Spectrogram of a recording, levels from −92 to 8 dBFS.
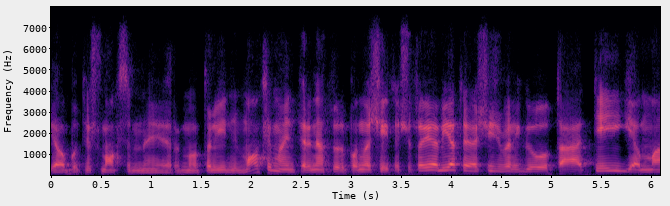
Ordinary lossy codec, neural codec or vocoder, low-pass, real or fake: Opus, 16 kbps; codec, 24 kHz, 1.2 kbps, DualCodec; 7.2 kHz; fake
